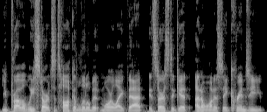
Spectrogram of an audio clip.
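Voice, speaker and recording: Hosting a reaction video, this man offers casual, unscripted remarks in a mid-range, somewhat bright voice. He speaks haltingly and with emotion, frequently saying the same phrase again.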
